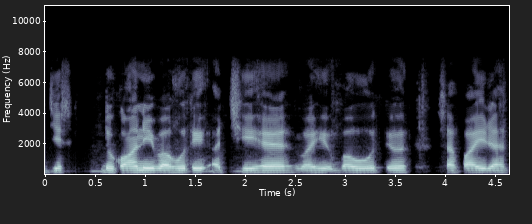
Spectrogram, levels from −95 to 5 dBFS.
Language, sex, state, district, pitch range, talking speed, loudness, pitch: Hindi, male, Uttar Pradesh, Muzaffarnagar, 125-135 Hz, 155 wpm, -14 LUFS, 130 Hz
